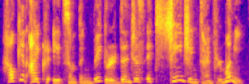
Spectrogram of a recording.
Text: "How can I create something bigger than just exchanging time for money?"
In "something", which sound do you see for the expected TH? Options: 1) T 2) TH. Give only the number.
1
